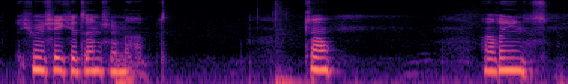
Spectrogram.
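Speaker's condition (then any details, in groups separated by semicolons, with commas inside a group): Spasticity from birth; multiple sclerosis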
